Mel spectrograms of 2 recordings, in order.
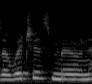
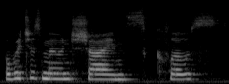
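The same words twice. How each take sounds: First: Said in the usual way. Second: Slow careful reading. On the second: Shown as a demonstration. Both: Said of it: "I can't even read that".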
